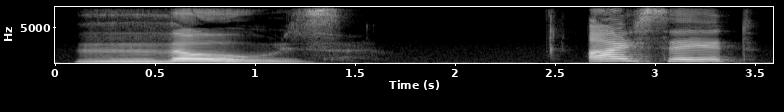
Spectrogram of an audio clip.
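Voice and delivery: normal talking voice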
